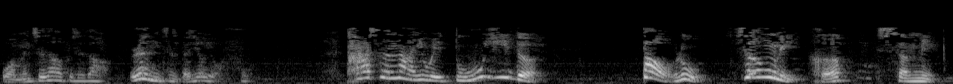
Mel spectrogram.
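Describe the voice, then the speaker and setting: Emphatic preacher with a lively voice. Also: male voice, high-pitched, takes it slowly. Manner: emphatic, repeating rhetorical questions. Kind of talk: sermon. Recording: dull lo-fi recording.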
